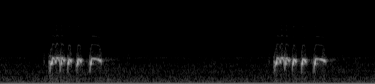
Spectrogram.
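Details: Local zebra dove, played to lure and prompt other doves to sing, giving two bursts of rapid stuttering coos, each four or five soft notes run together, about two seconds apart, over steady low hiss.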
